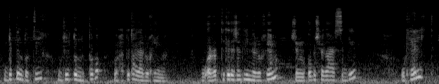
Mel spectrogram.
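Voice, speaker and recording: Rapid-fire Egyptian woman coaching an audience. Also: medium pitch, slight background noise. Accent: Egyptian Arabic. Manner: animated, full of rhetorical questions; acts out quoted voices. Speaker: relationship coach. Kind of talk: casual talk to a live audience.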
